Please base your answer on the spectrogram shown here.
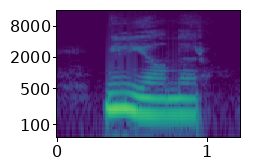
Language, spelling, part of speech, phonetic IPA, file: Polish, milioner, noun, [mʲiˈlʲjɔ̃nɛr], LL-Q809 (pol)-milioner.wav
